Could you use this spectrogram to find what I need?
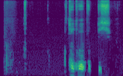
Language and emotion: Russian, neutral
